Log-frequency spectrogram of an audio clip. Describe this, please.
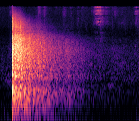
single firecracker / un cohete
